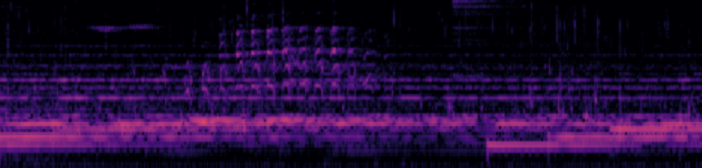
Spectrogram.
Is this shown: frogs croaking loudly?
no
